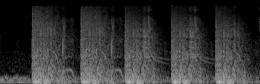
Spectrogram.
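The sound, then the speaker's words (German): Five gunshots fired at a chain in a video game, evenly spaced about half a second apart. Each is a loud crack with a sustained, ringing tail that holds until the next shot, with no talk. “Das Spiel erwartet von uns nun, dass wir die Kette, mit der Morachi angekettet ist, abschießen.”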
